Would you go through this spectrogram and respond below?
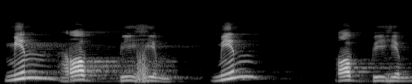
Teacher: Leburkan ke dalam huruf ro. Awalnya min jadi mir. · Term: idgham bila ghunah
